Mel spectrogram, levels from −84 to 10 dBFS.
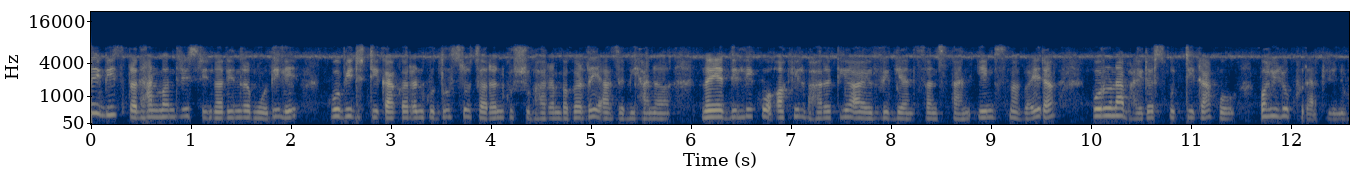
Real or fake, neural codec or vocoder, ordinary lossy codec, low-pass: fake; vocoder, 22.05 kHz, 80 mel bands, HiFi-GAN; Opus, 16 kbps; 7.2 kHz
